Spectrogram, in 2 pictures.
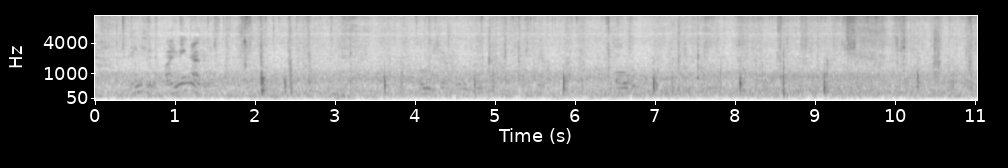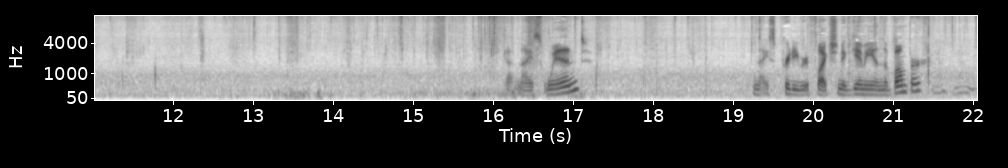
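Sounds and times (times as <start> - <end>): faint outdoor background: 0.0 - 22.0
footsteps on asphalt: 1.4 - 16.2, 16.8 - 19.2.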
